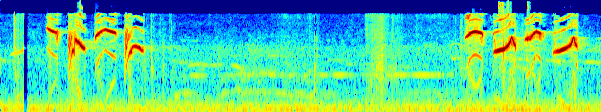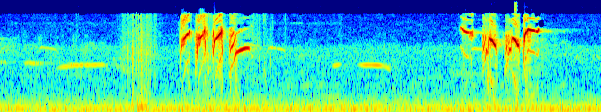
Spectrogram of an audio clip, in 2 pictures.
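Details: Cinereous tit female calling her mate, a call said to make other tits call faster; four evenly spaced bursts of rapid, high, sharp chirping notes, roughly every two and a half seconds.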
